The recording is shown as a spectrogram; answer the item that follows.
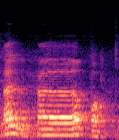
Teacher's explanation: huruf lam tak boleh diqalqalahkan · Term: izhar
